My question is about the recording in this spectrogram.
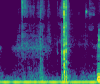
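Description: Handling of a stack of trading cards: soft sliding and rustling as they are set down on a pile, with a sharp tap a little past a second in.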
